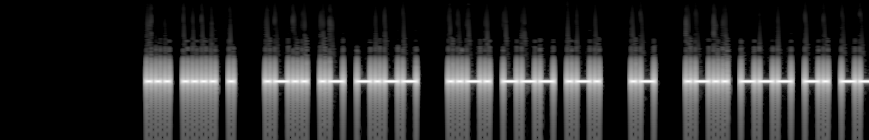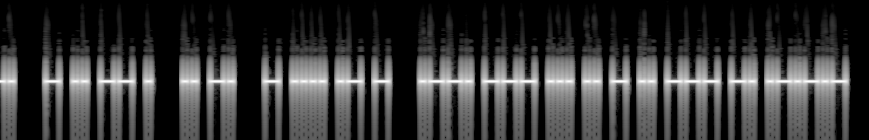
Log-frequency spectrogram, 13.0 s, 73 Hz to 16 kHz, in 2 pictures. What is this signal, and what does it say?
Morse code, heard as a keyed tone, about 34 wpm, 700 Hz. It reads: SHE LAY FOR A LONG TIME IN THAT POSITION.
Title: Sentences from Top 900 Words 35wpm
